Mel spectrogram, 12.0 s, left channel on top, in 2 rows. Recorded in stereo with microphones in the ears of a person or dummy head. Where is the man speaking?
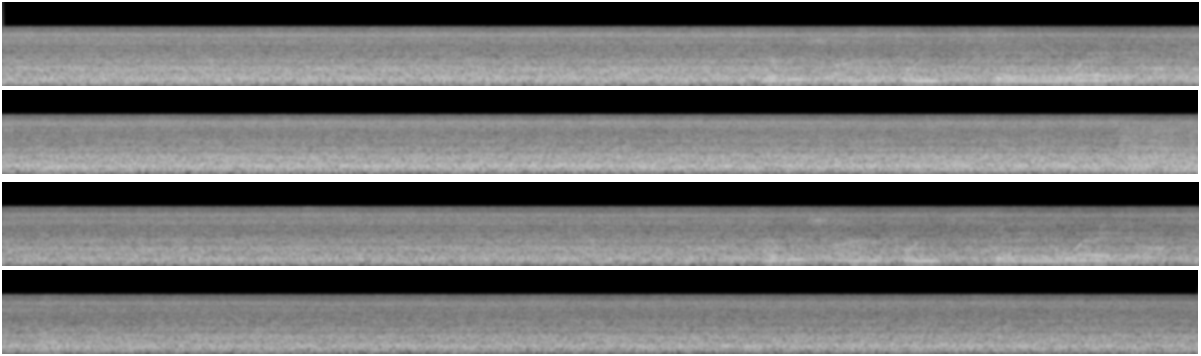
10° right (ahead or behind), 2.5 m.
